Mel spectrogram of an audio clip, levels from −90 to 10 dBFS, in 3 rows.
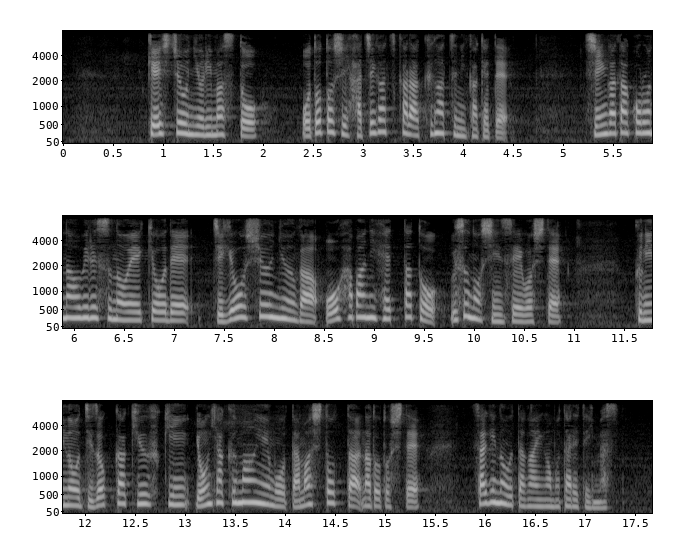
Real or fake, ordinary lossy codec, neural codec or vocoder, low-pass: real; none; none; 7.2 kHz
